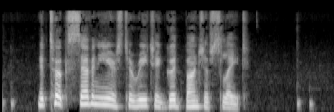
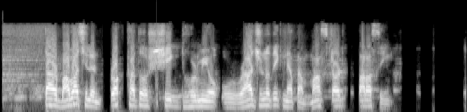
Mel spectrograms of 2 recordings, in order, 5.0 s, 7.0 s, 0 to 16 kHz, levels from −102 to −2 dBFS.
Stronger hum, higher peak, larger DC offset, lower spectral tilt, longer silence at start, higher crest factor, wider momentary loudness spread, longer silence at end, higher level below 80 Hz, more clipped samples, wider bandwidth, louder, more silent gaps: neither; second, -4 dBFS vs 0 dBFS; neither; first, -5.5 dB/octave vs -3.5 dB/octave; about the same, 0.15 s vs 0.05 s; about the same, 16 dB vs 14 dB; second, 7 LU vs 12 LU; second, 0.3 s vs 1.05 s; second, -60 dBFS vs -54 dBFS; neither; first, 11.5 kHz vs 8 kHz; second, -20 LUFS vs -12 LUFS; second, none vs 1.60-1.64 s, 5.32-5.39 s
